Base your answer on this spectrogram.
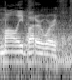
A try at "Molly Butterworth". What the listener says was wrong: You say my name wrong, it's hard to repeat it. Because the vowels are hard in a different place. It's just Molly Butterworth. Molly Butterworth, it's softer.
